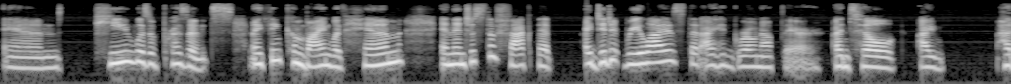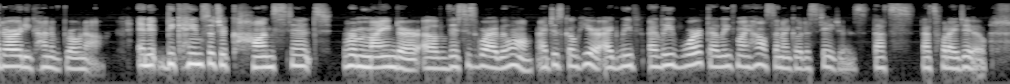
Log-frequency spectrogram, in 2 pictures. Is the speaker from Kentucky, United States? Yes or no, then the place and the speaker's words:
no; Dallas, Texas, United States; I'm from Dallas originally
